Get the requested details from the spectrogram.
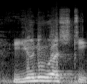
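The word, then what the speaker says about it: university: Vowel लगा दे, नहीं, इसका प्रोनाउंसिएशन क्या होता है, यू से होता है।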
